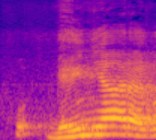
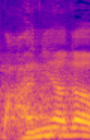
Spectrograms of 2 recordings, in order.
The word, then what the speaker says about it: 마니아: 매니아라고 하는 것이 아니라 마니아가 원래 발음인데요.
